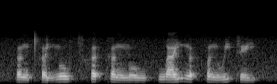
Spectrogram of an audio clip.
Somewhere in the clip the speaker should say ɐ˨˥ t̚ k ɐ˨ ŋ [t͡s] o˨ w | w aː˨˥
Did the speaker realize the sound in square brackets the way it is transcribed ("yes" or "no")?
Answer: no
